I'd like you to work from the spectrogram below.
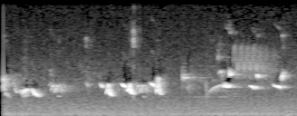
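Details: House sparrows bathing give bright, slightly harsh chirps in quick irregular bursts over a steady hiss of background noise.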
